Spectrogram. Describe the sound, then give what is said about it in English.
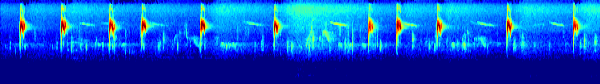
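A flock of bushtits gives contact calls: many tiny, high-pitched chirps at irregular intervals, each sharp and brief, with softer twittering notes scattered between them against otherwise near silence. “those were the contact calls of bush tits. The little chirps are about all the songs they make.”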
